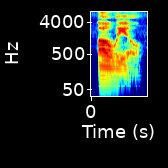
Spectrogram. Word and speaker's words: allele: describes that is allele a lot of times students have difficulty pronouncing this it's pronounced like this allele an allele is a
